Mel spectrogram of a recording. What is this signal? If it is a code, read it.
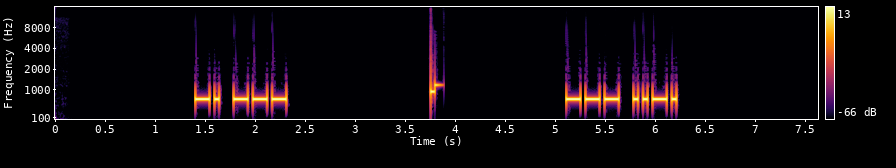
Morse code, heard as a keyed tone, about 25 wpm, 700 Hz. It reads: NO OF
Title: Two Letter Words - 25wpm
